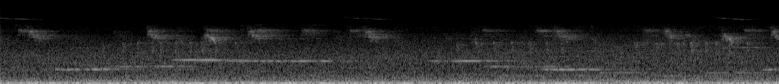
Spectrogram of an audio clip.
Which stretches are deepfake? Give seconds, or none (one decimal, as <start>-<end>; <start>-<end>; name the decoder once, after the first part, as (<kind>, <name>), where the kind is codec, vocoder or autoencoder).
5.2-6.7 (autoencoder, DAC-VAE)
